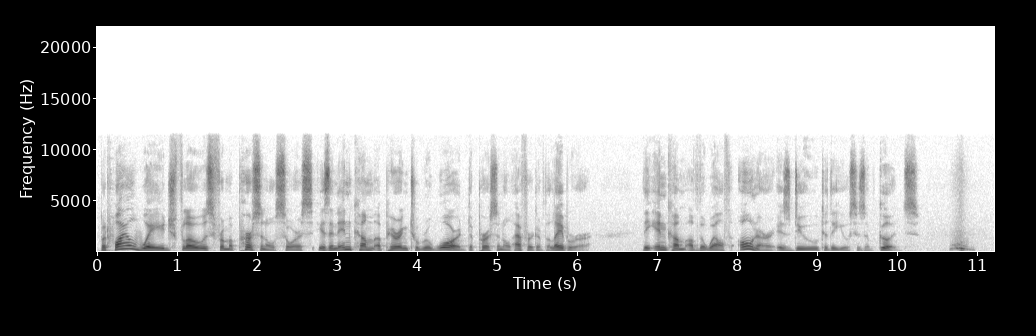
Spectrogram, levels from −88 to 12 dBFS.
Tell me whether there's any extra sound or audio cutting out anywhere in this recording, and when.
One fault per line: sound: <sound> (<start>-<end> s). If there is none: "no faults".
sound: whoosh (10.6-11.0 s)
